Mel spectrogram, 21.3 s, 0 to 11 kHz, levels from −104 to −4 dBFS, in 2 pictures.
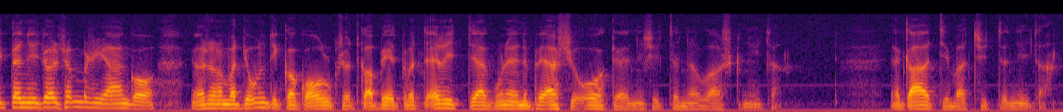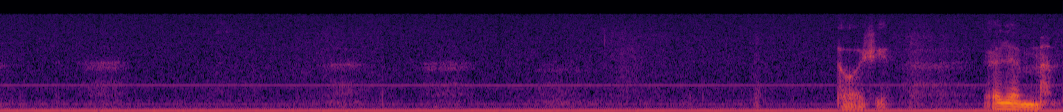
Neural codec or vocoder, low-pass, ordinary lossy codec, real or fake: none; 7.2 kHz; none; real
